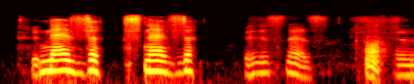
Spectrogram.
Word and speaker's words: SNES: Is it NES and SNES? NES, SNES.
